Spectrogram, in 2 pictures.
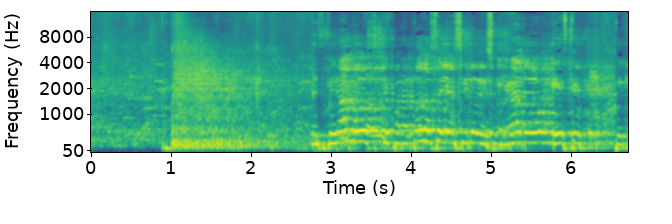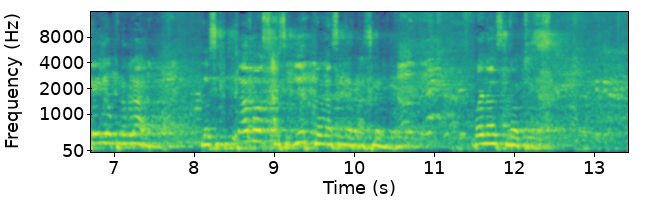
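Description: A man speaks loudly into a microphone, heard through loudspeakers in an echoing hall.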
